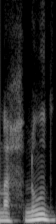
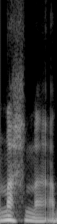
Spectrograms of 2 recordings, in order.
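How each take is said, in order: First: The word ends with an 'u' vowel. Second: The word ends with an 'a' vowel. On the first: This is the formal standard form. The speaker calls it right. "seharusnya mengatakan nahnu" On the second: This is the colloquial everyday form. The speaker calls it wrong. "tetapi mera- mengatakan nahna atau nehna"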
